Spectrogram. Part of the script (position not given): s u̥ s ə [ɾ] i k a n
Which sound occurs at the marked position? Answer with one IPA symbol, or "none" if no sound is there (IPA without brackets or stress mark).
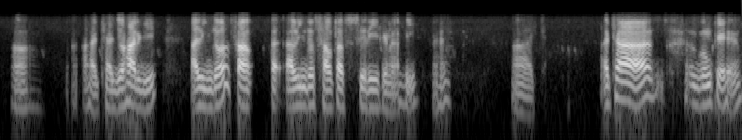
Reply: ɾ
